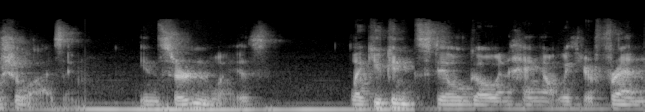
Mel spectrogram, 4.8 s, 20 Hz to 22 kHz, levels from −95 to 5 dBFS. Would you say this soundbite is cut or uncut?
cut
